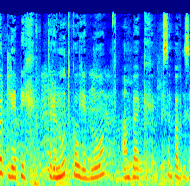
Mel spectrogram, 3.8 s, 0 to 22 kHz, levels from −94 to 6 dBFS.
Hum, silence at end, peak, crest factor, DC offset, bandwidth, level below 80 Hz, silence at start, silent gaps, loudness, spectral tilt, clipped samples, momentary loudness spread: none; 0 s; -2 dBFS; 16 dB; under 0.1%; 17 kHz; -36 dBFS; 0 s; none; -18 LUFS; -5 dB/octave; under 0.1%; 9 LU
